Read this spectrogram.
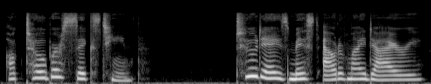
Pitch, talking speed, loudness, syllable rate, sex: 250 Hz, 110 wpm, -15 LUFS, 4.4 syllables/s, female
